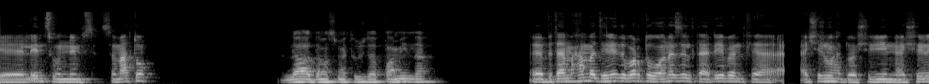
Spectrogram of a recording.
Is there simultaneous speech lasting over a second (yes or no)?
no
